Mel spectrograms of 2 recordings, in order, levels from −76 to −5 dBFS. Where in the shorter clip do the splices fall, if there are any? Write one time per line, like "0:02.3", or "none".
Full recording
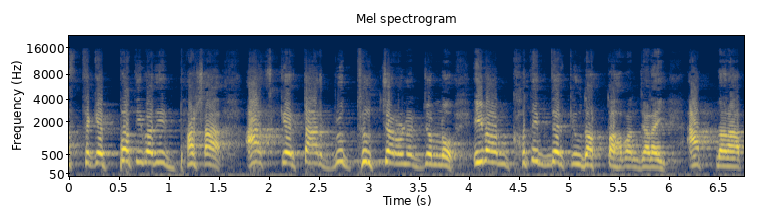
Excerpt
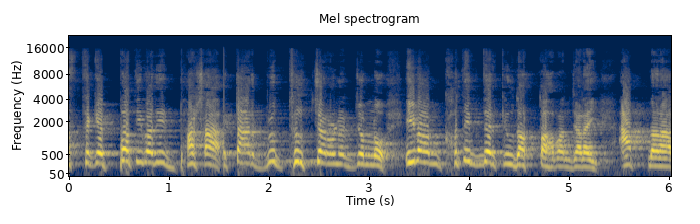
0:01.6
